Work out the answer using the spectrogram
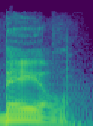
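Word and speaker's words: Bhaal: we want those dying it is pronounced bail like christian got it but hail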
